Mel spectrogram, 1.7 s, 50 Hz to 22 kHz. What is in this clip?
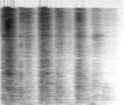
delphis EMPTY TUBE LOOP #074
EMPTY DIFFERENT TUBES WITH SOAP SHAMPOO OR JELLY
